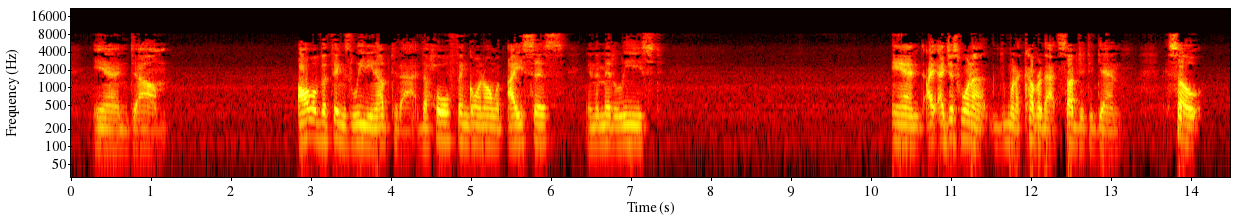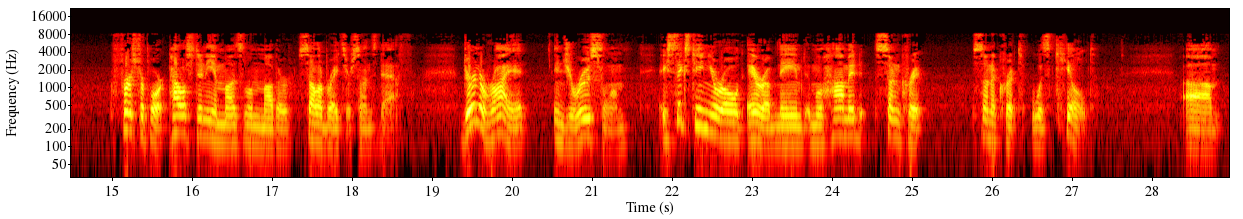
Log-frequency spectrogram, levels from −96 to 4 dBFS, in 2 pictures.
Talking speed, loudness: 115 wpm, -21 LUFS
